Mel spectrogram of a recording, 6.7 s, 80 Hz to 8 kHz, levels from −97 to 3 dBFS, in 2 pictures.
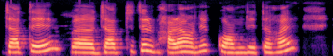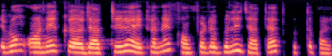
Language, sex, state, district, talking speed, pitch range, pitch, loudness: Bengali, female, West Bengal, North 24 Parganas, 145 wpm, 220-265 Hz, 235 Hz, -14 LUFS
